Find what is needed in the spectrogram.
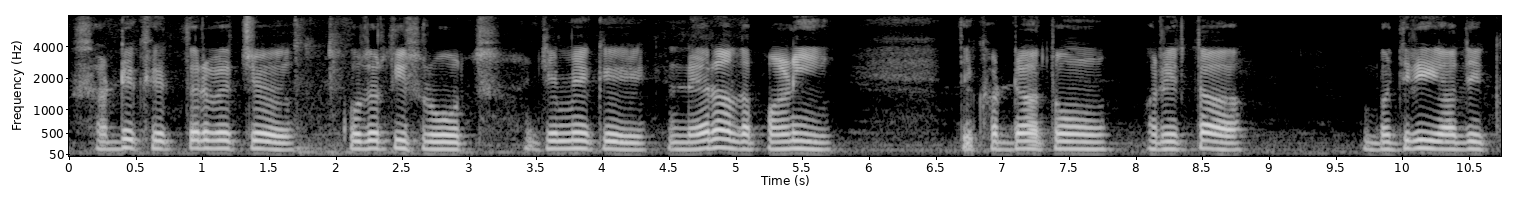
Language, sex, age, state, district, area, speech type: Punjabi, male, 60+, Punjab, Shaheed Bhagat Singh Nagar, urban, spontaneous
